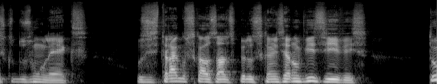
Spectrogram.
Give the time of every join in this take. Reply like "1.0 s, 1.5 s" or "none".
none

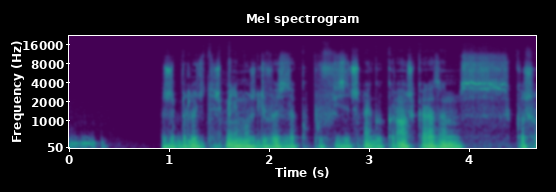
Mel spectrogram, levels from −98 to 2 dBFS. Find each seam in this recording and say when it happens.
0.9 s

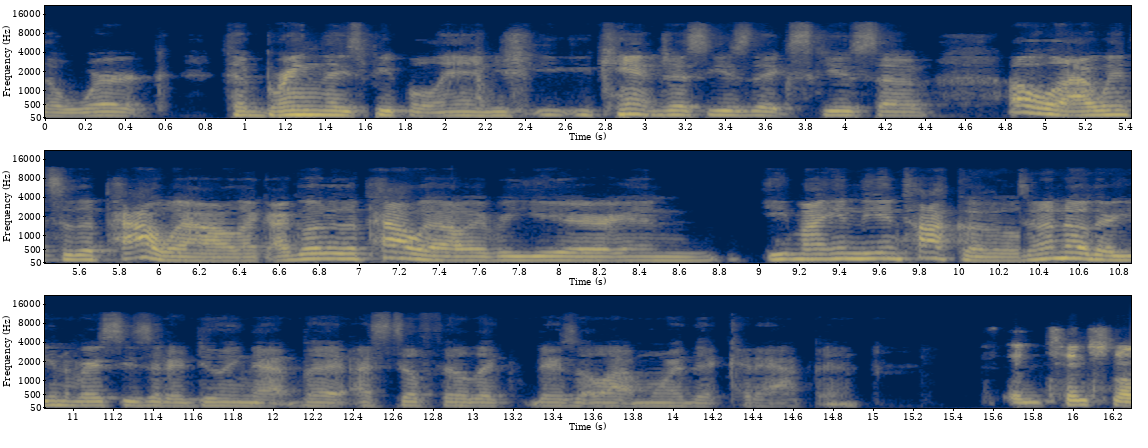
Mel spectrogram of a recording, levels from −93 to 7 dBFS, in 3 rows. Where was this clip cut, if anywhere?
10.3 s

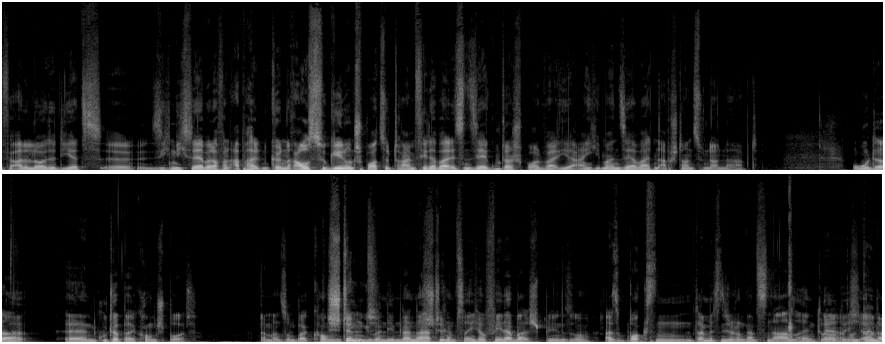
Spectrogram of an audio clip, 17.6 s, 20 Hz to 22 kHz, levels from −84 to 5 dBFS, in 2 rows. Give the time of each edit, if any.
none

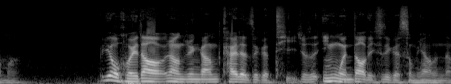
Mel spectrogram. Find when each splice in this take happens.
1.0 s

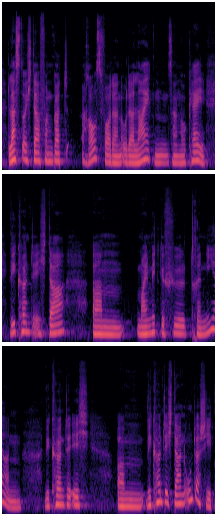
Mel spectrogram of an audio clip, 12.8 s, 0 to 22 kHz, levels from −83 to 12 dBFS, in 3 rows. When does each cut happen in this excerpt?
none

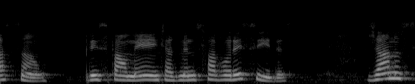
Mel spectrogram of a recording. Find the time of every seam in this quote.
none

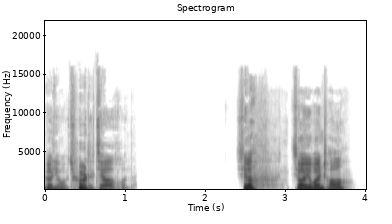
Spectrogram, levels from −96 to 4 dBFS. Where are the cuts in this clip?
none

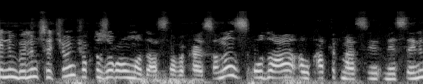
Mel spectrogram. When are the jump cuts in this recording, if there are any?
2.5 s

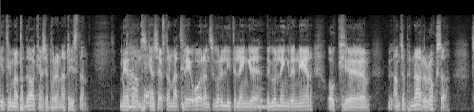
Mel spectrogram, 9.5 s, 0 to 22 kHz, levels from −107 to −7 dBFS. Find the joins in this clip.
7.9 s

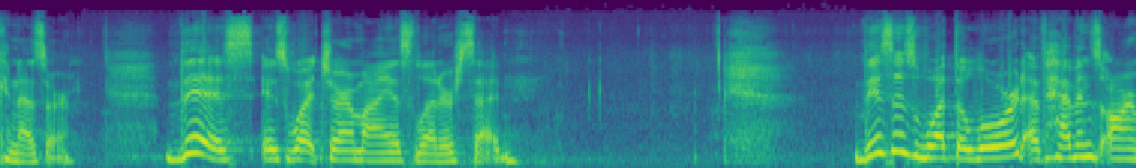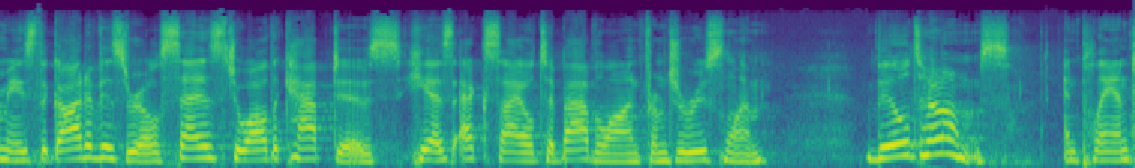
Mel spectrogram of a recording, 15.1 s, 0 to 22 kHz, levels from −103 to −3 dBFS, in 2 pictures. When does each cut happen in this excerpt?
none

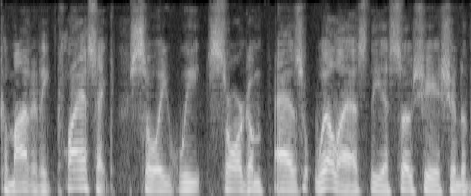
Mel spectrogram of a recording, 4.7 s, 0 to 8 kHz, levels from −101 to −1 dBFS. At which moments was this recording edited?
1.3 s, 2.7 s

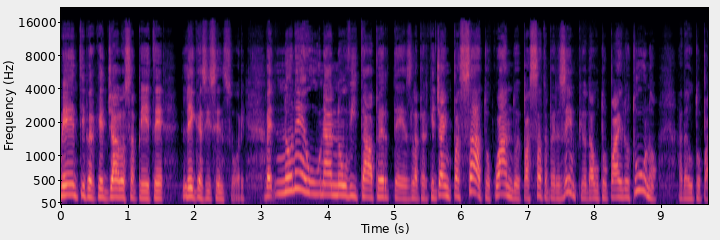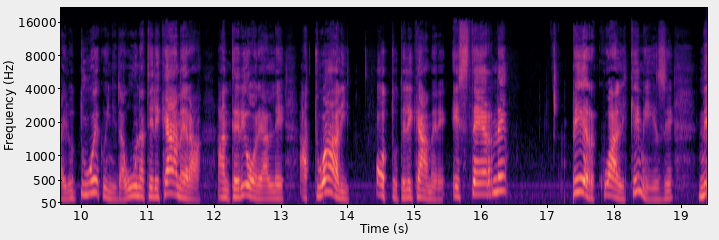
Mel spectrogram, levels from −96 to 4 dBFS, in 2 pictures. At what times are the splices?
3.1 s

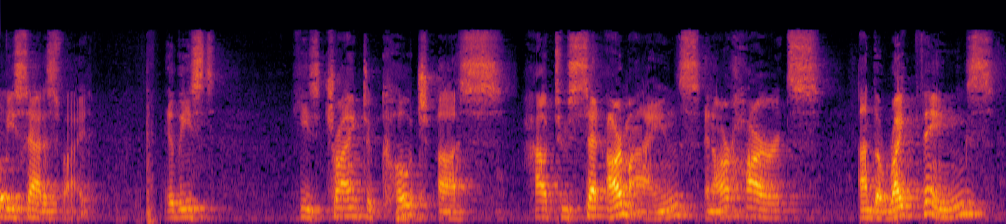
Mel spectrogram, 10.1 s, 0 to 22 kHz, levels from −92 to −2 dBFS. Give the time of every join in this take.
1.6 s, 5.2 s

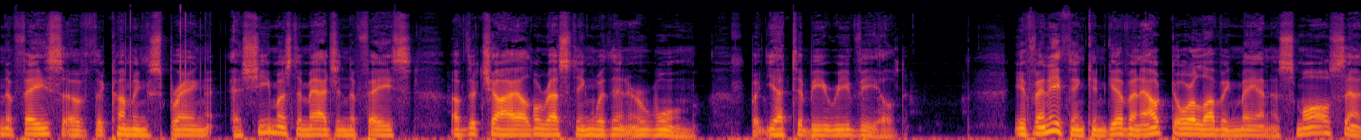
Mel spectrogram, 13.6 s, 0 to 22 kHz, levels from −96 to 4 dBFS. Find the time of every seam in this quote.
5.3 s, 10.0 s

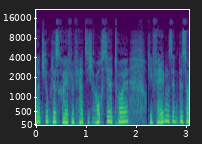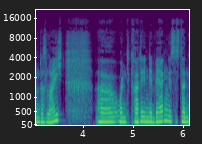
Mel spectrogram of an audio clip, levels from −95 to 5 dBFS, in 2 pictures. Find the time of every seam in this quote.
2.2 s

